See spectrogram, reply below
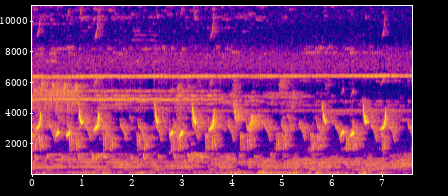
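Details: Young lesser green leafbird in a drawn-out fight against a rival, repeating short bright downward-slurred whistles in clusters of three to five, separated by brief pauses, with soft lower buzzy notes between.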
